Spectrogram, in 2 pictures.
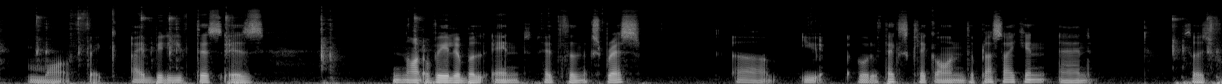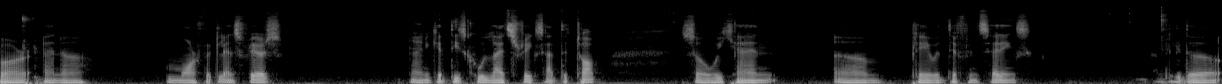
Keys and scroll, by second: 0.0-4.2 typing, 11.6-13.0 typing.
